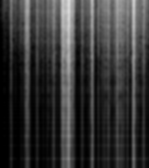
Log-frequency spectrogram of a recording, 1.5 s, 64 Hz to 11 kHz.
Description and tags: ifs-20220101-6-chaos
Noise made by interpreting an 1D fractal as an audio signal (more density = higher amplitude). Rendered via chaos game from a recurrent IFS.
